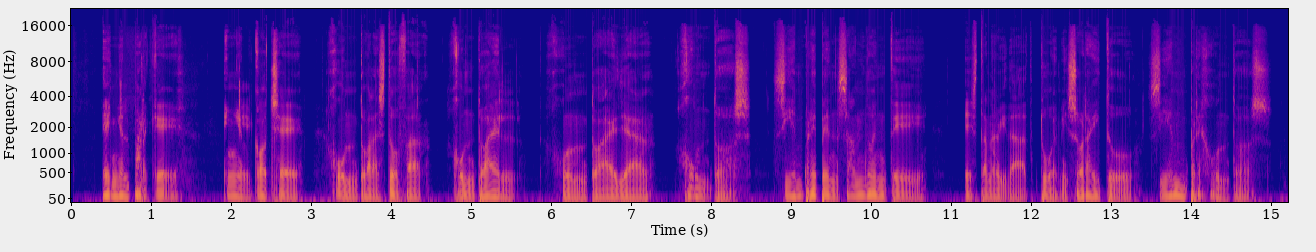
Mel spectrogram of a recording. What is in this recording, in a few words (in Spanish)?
locutores navidad juntos; Mensaje de felicitación navideña para emisoras de radio y de televisión. Número 8. Juntos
